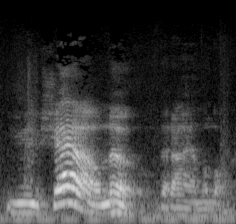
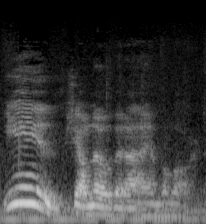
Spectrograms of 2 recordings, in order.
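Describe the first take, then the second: First: "You shall know that I am the Lord" said slower, louder, each word pressed; emphatic slow reading. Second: Said in the usual way. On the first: Shown as a demonstration. Teacher repeating the verse to the class, slow and emphatic. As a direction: lean hard on "shall" and slow the whole line. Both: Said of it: "Just think of the emphasis".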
